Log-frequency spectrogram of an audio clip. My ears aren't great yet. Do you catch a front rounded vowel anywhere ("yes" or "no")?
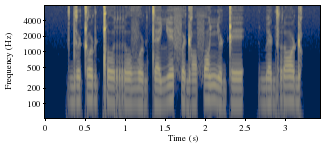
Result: no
